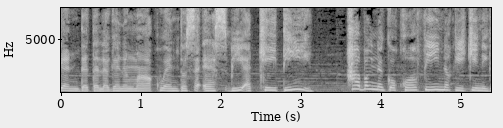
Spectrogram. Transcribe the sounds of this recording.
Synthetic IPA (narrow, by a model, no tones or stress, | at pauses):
ɡɐnd̪at̪ɐlɐɡanɐŋmɐŋakwɛnt̪o̞sɐʔɛsbiʔɐt̪̚kʰejt̪i | haːbɐŋnɐɡ̚kokoːfinɐkikɪnɪɡ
